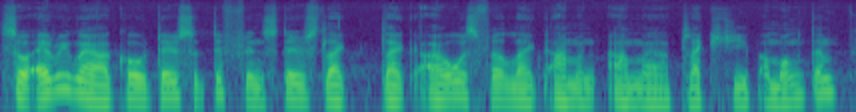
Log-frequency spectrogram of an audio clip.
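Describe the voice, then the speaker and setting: In a Greenlandic accent, a man talks at a fairly high pitch and a fairly quick pace with hardly any pauses and ordinary pitch variation, in a dry, close sound with no echo. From Greenland, Upernavik. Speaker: poet. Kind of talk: panel conversation.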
